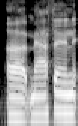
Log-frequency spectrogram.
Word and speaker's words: Matthan: just Nathan with an M, so I could see why people would.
